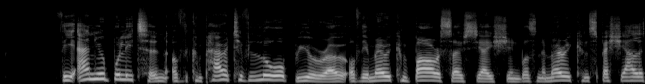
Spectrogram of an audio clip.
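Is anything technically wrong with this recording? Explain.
No, nothing in this speech clip points to a technical fault, and the quiet gaps between phrases sit at silence and give way promptly to the next sound as intended.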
